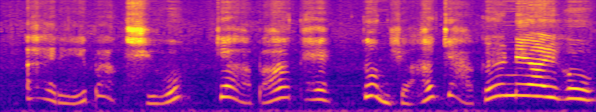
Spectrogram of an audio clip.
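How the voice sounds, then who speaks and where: In a cartoonish character voice, a woman speaks fairly slowly at an extremely high pitch with very wide pitch swings, over clear background noise. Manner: sly.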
